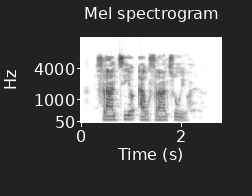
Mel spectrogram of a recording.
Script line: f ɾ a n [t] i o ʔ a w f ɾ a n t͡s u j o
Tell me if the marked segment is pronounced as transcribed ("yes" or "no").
no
